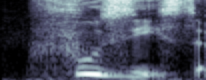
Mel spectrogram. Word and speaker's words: phusis: Donc, phusis, même si c'est écrit P-H-U-S-I-S, ça se prononce fou.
